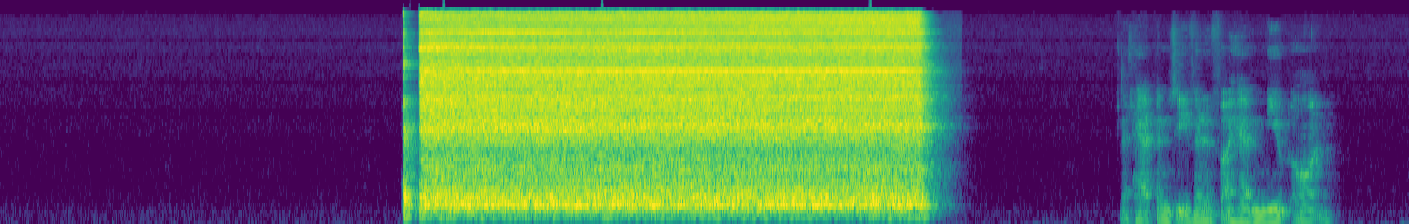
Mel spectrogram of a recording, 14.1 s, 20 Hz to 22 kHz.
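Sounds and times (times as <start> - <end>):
tv screeching hiss with tones: 4.0 - 9.6.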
